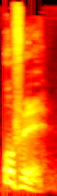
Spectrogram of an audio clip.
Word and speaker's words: UFL: Ja, also UFL, zusammen ausgesprochen Uffel.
